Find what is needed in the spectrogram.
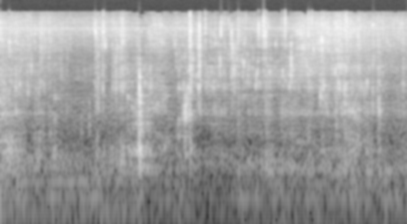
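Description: Tap water running into a sink while a wet makeup sponge is squeezed out in a small bowl of water, with a few sharp splashes near the middle.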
